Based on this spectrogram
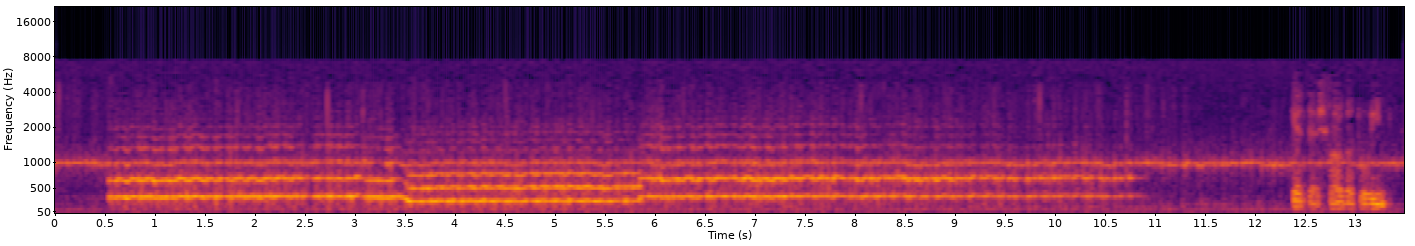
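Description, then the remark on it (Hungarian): A tárogató plays the Radio Free Europe time signal marking 16 hours: a loud, reedy woodwind melody of long sustained notes that steps between a few pitches, heard alone, closing with a couple of short, sharper tones. “Kedves hallgatóink, pontos időjelzést adok. Tárogatónk 16 órát jelez.”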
